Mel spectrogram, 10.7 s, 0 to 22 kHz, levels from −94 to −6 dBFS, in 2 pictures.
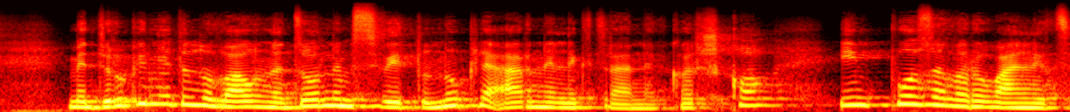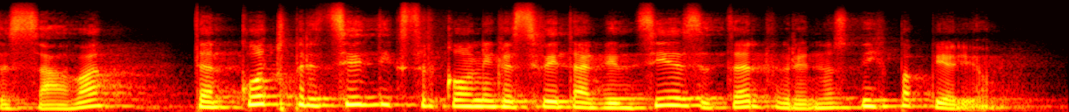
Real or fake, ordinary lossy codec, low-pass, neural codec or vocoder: fake; none; 19.8 kHz; autoencoder, 48 kHz, 32 numbers a frame, DAC-VAE, trained on Japanese speech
